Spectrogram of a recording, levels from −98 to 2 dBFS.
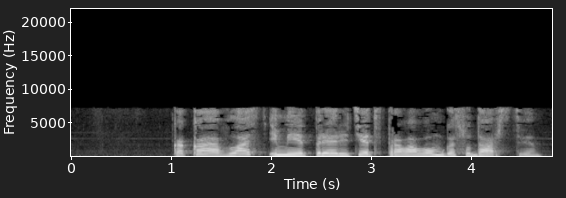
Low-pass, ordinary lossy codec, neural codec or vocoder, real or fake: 7.2 kHz; MP3, 32 kbps; none; real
